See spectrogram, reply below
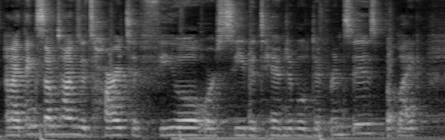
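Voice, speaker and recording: Casual vlog chatter comes from a woman in her late twenties whose fairly low voice keeps a level tone at a normal pace, loaded with "like" and restarts. She's recorded at a distance in an echoey room, faint music behind her.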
